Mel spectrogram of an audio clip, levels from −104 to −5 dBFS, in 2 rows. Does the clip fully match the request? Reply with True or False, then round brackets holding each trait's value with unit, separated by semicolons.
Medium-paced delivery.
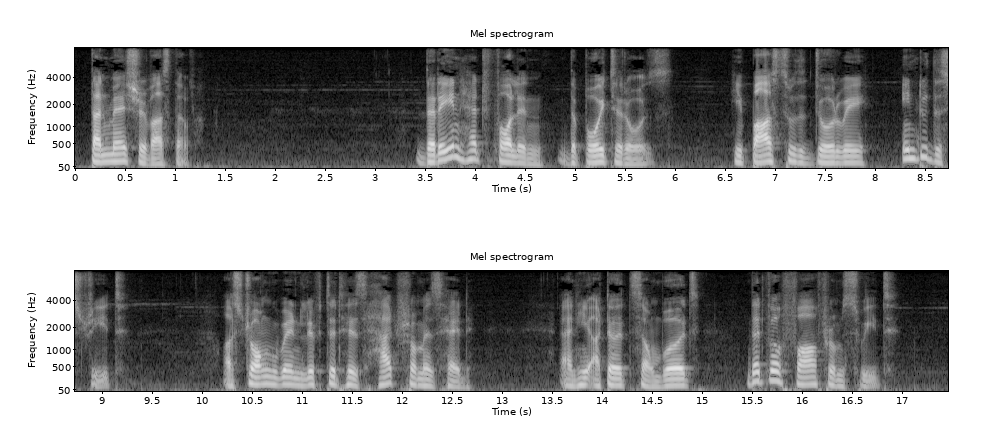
False (125 wpm)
